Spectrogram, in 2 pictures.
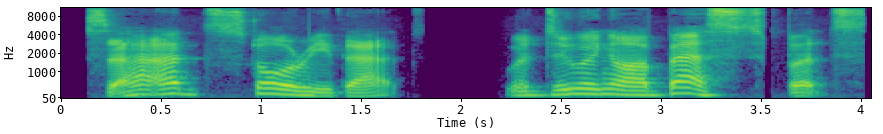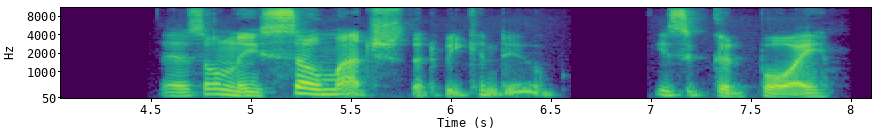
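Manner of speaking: put-on high, elderly mouse villager voice. Voicing an elderly mouse folk who speaks of a boy: elderly mouse folk voice. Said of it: "this elderly mouse folk".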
